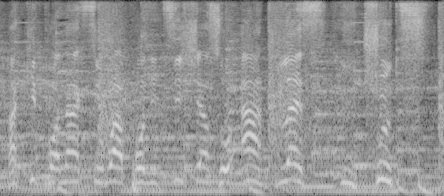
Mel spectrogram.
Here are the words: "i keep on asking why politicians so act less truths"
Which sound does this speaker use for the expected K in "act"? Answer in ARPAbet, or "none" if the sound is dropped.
none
